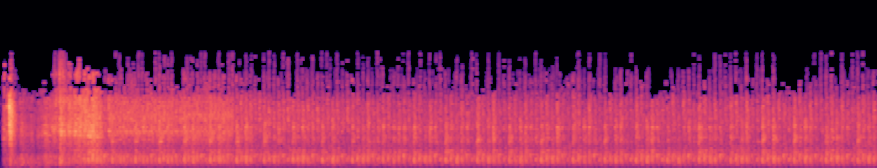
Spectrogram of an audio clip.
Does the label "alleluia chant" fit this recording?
No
